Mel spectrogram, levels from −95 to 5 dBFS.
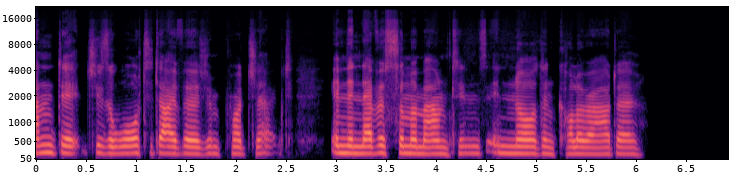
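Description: No faults detected anywhere in this speech recording.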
